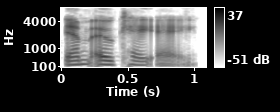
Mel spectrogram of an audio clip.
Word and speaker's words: moka: So the mocha, it's spelled MOKA, and it's a stovetop like espresso maker.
